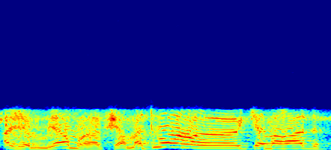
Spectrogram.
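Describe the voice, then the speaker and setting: Male ham operator, higher-pitched, animated, slangy and boastful; heard through narrowband shortwave. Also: normal speed. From Paris, France. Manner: colloquial, boastful, repeats phrases for emphasis. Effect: shortwave radio voice. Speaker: amateur radio operator. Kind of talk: casual radio chat, anecdotes. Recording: very noisy narrowband shortwave radio transmission. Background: loud radio static.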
